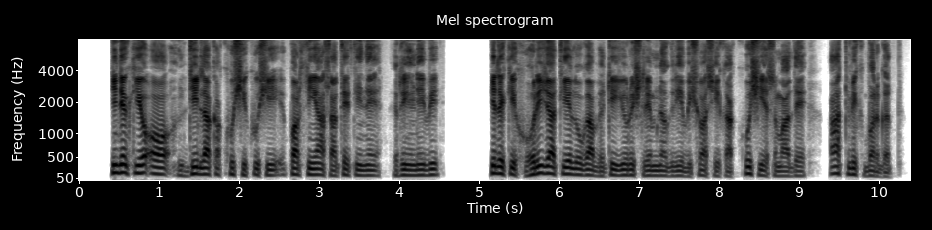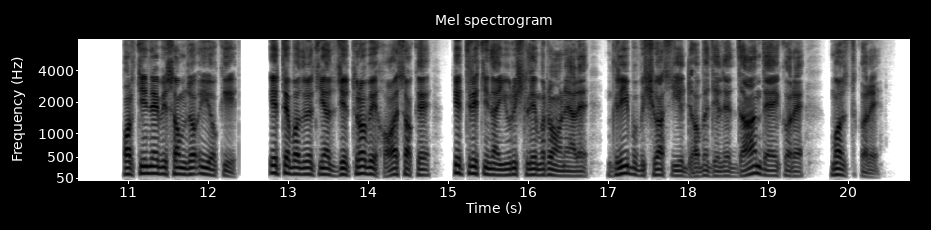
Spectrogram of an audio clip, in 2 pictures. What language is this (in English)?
Kullu Pahari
